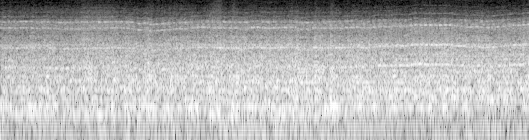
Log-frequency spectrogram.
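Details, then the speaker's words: Coffee grinder owned going on five years, grinding espresso; steady high whine sitting low, owner says a little slow, a little tiring because it's getting old: motor running slow, worn. "again it's a little slow a little tiring but that's what happens it's getting old okay it's getting old"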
